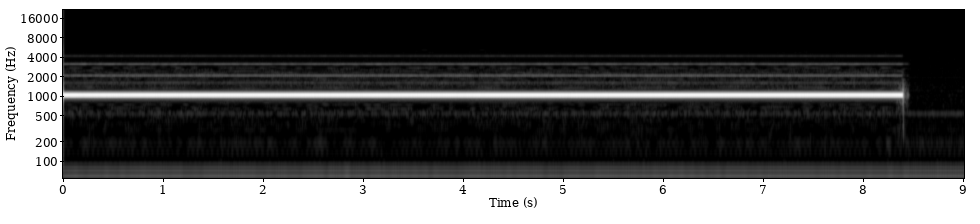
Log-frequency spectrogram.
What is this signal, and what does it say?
Emergency Alert System (SAME) tones (the 1050 Hz attention tone). It is heard from 0.6 to 8.3 s.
